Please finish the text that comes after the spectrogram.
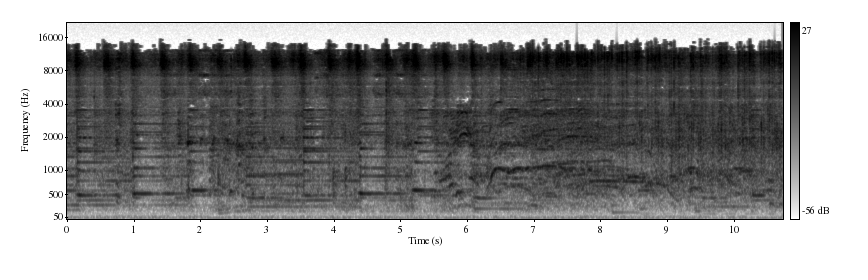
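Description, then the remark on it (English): A loud audience yells and cheers continuously, many overlapping voices shouting over a dense crowd roar that stays strong for the whole stretch. “now you hear the people yell for Artie to watch it”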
